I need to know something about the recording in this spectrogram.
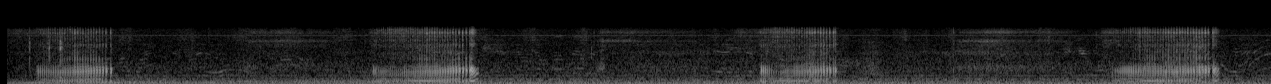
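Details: Pregnant pug dog with a big belly, napping on a lap, snoring: rhythmic, rough snores with each breath, about four breaths in twelve seconds, over a steady background hiss.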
